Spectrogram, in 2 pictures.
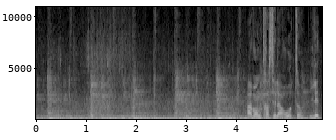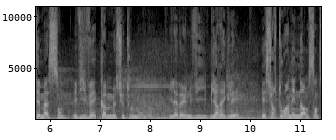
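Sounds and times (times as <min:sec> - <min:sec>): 
heavy old truck engine coughing and sputtering: 0:00.0 - 0:11.4
speech: 0:04.2 - 0:11.4.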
